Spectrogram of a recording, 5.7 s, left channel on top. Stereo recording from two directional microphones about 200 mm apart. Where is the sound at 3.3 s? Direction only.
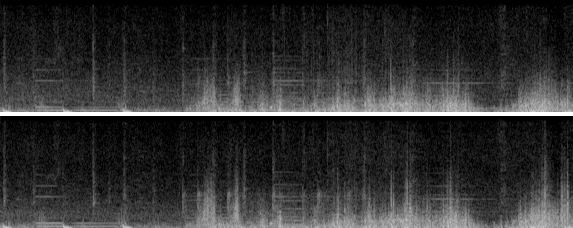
Centre (ahead or behind).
